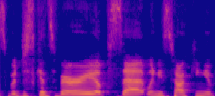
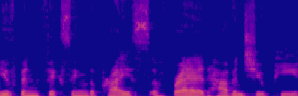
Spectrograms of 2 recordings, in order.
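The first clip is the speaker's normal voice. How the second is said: put-on robot voice, quieter; 10 dB quieter than usual. Retelling how an interviewer questioned his guest, in a HAL 9000 robot voice. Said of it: "talks like the HAL 9000 robot".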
